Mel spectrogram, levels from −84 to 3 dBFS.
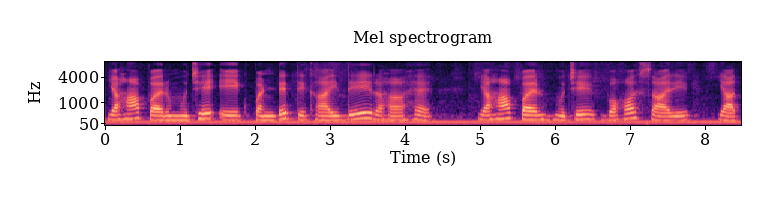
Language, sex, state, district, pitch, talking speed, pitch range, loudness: Hindi, female, Madhya Pradesh, Katni, 165 Hz, 115 wpm, 150-185 Hz, -17 LUFS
